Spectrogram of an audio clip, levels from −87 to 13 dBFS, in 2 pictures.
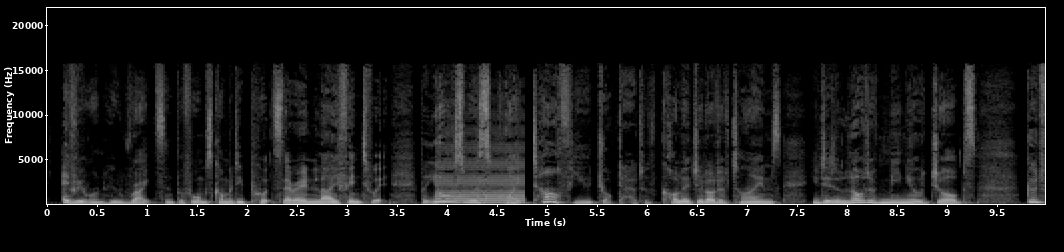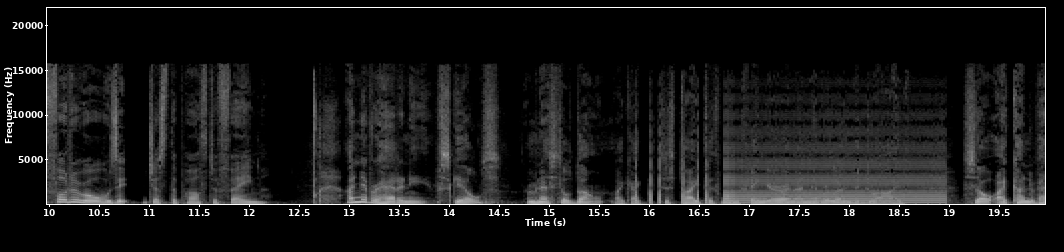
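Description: From 3.89 to 4.78 s there is GSM phone buzz. A nearby 2G phone in a call transmits bursts 217 times a second. The audio circuit rectifies them into a hard, raspy 217 Hz buzz full of harmonics. It sits steady, about 5 dB below the speech.

From 15.86 to 16.59 s come GSM signalling bursts. The phone sends only brief groups of pulses here. They are heard as a galloping dit-dit-dit of short 217 Hz buzzes, louder than the speech.

The steady GSM phone buzz returns from 16.75 to 18.97 s. It is again a rasp at 217 Hz, about 6 dB below the speech.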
